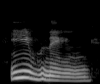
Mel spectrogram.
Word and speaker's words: evening: How about this word? Evening, evening, evening.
